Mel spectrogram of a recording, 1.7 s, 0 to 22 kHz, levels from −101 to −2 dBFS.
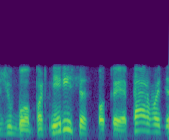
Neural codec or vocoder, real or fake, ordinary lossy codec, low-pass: none; real; Opus, 64 kbps; 3.6 kHz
